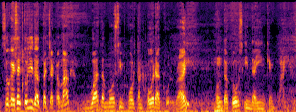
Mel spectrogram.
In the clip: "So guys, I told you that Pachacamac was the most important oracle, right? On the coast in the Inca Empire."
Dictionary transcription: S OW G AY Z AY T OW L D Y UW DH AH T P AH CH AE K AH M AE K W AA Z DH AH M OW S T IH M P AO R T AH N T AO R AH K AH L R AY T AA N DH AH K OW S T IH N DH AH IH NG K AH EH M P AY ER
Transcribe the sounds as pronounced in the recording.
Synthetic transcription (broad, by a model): S OW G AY S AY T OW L Y UW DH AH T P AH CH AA K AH M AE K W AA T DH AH M OW S T IH M P AO R T AH N T AO R AH K AH L R AY T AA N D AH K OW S IH N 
